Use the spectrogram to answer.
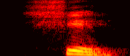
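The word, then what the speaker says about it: שׁ: Yang sebelah kiri itu sin biasa, S biasa. Tapi kalau yang sebelah kanan titiknya itu sin, shin ya. Shalom. Jadi sya, sya. Tapi biasanya ditulis SH ya. Tidak masalah ya mau tulis sya atau SH.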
